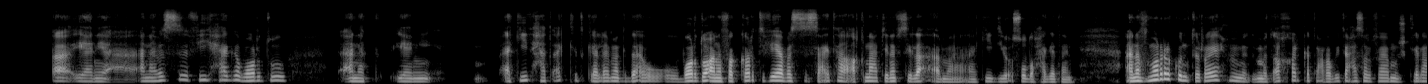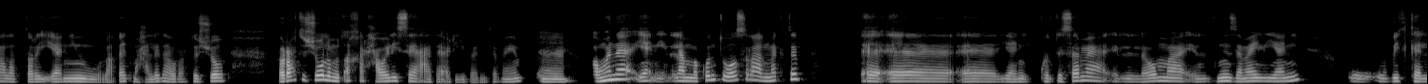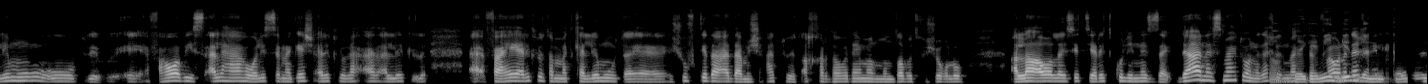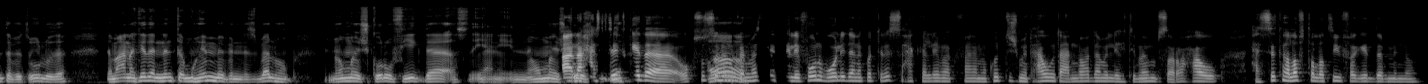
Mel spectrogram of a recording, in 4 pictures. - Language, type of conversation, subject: Arabic, advice, إزاي أقدر أوصف قلقي الاجتماعي وخوفي من التفاعل وسط مجموعات؟
- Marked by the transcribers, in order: unintelligible speech; other background noise; unintelligible speech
